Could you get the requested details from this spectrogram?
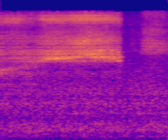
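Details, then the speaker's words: Mouth imitation of wheeze (rhonchi), a thin high-pitched whistling hiss, demonstrating the added whistling sound heard on chest auscultation in asthma patients during a respiratory system teaching session. "During the auscultation, if there is some added sounds, we can see some added sounds, that is a ronchi, wheezing sound. In asthma patient, we can see some whistling."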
